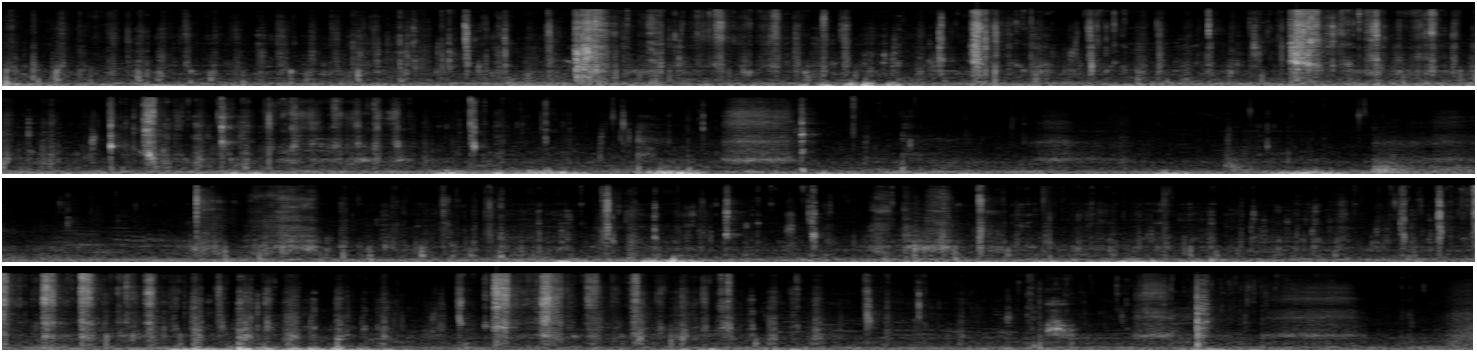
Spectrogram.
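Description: A person chewing and biting food close to the microphone: wet mouth sounds with irregular sharp crunches, from a meal of spicy instant noodles and fresh greens.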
